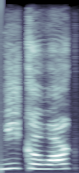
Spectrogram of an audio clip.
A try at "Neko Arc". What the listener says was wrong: First of all, it's pronounced Neko Arc, not Nico Arc.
